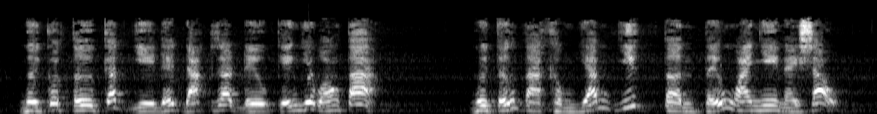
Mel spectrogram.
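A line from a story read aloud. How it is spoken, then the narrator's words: Roaring. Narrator (Vietnamese): Lão đại gầm lên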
